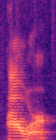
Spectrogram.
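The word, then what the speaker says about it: hour: Então, por exemplo, our, our, ora, tem h, mas é mudo.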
